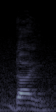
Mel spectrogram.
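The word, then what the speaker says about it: dye: डाई means मरना और डी वाई ई डाई means रंग. उच्चारण प्रोनंसिएशन दोनों की सेम है, डाई डाई, लेकिन मीनिंग डिफरेंट है, स्पेलिंग्स डिफरेंट है.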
